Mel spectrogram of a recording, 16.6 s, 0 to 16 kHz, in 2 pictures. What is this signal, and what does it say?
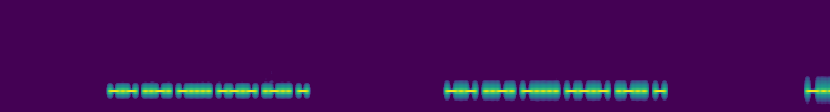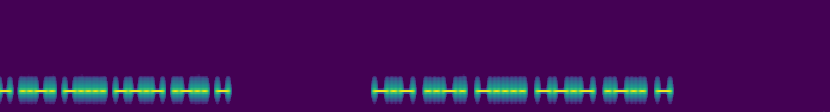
Morse code, heard as a keyed tone, about 34 wpm, 700 Hz. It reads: KF6QLT KF6QLT KF6QLT KF6QLT
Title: Speed Racing - USA Call Signs 28wpm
